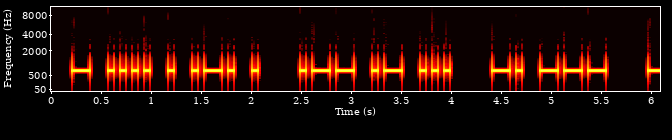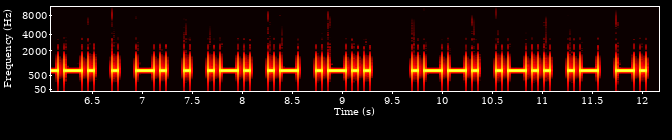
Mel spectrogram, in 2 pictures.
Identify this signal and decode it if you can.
Morse code, heard as a keyed tone, about 20 wpm, 700 Hz. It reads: THERE WAS NO GENERAL PLAN
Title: Sentences from Top 1200 Words 20wpm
